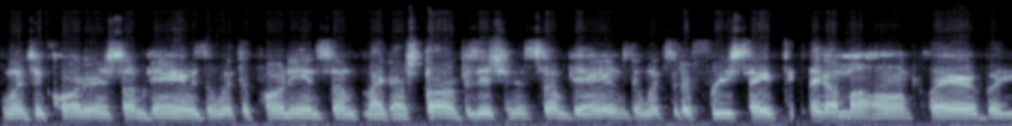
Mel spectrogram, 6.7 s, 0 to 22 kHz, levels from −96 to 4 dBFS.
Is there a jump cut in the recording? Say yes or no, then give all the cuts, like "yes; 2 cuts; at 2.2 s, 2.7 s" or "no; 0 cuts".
yes; 1 cut; at 5.2 s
